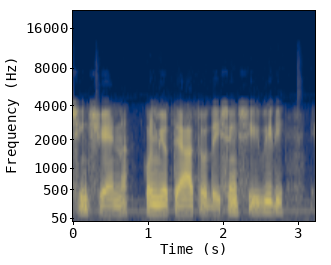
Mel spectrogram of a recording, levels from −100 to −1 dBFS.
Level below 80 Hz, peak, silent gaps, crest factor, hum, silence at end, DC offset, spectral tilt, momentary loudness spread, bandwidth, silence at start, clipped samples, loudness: -74 dBFS; -10 dBFS; none; 20 dB; none; 0.2 s; under 0.1%; -7.5 dB/octave; 7 LU; 4.7 kHz; 0 s; under 0.1%; -29 LUFS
